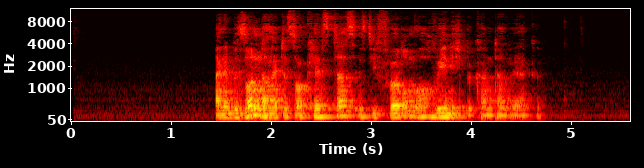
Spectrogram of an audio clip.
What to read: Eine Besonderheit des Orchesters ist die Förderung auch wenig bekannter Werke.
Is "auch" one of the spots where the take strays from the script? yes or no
no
